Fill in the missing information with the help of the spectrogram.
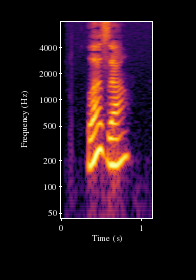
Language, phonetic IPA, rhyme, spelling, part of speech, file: Russian, [ɫɐˈza], -a, лоза, noun, Ru-лоза.ogg
- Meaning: 1. vine 2. rod, switch (thin, flexible stick)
